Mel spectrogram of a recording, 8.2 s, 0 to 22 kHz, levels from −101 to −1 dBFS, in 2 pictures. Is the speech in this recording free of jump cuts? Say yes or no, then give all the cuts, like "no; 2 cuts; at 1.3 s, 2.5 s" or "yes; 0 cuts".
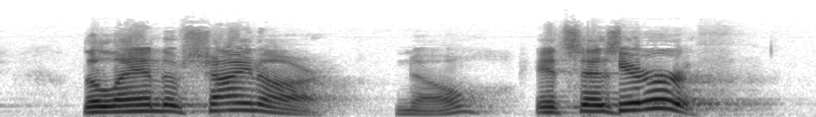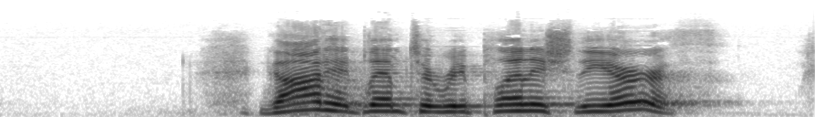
no; 3 cuts; at 2.6 s, 3.1 s, 5.9 s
